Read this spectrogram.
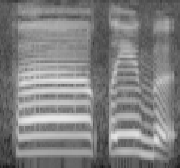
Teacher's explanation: Ta mad tabi'i karena ada alif sebelumnya fathah, dibaca panjang 2 harokat.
